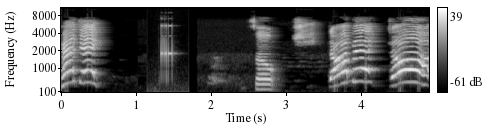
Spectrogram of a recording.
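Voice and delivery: very high, dragged-out, drawn-out yelling scream. Recording at home, the speaker yells at the barking dogs to stop, screaming at them. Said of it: "I'm screaming in the mic".

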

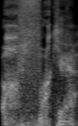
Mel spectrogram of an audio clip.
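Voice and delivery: whispered, breathy grunting mutter under the breath. Teasing another speaker about a bathroom moment: imitating someone grunting under breath. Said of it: "you're just grunting under your breath".

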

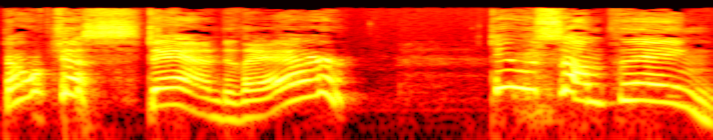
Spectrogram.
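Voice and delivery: very high, very loud, shrill, swooping, riled-up voice. Speaking your thoughts to her during the scene, say this in a worked-up voice. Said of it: "What was that voice?".

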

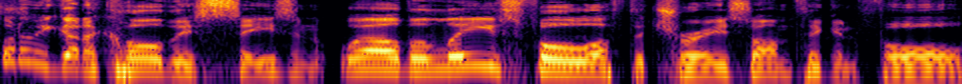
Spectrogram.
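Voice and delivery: very loud, high, put-on Australian accent. Voicing the people being joked about, in a fake Australian accent. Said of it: "It sounded like it was a fake Australian accent".

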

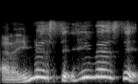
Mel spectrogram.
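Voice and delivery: mock very high, frantic, flipped-out screaming. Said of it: "I remember screaming".

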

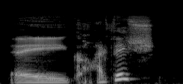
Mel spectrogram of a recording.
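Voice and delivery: blank, flat repetition. A man called only a codfish echoes the word back: echoing blankly. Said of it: "Hook echoed blankly".

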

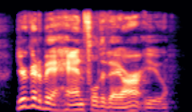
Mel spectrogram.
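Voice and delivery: put-on deadpan, straight-faced delivery. Retelling what mom said after a joke: imitating mom's deadpan line. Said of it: "my mom looks at me with a straight face and she goes".

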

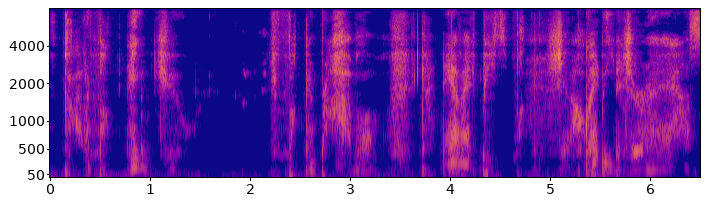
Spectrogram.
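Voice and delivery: furious, seething, very hushed whispered rant. Showing how hard it is to swear at someone intensely while whispering: angry whisper. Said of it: "it's hard to be like super intense if you're whispering".

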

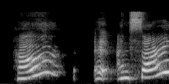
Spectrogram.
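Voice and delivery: mild, high, soft-spoken gentle voice. Retelling how a comedian friend answered a heckler: imitating a friend's soft voice. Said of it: "he has a very soft voice".

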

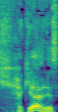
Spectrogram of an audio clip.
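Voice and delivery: mock-excited voice. Retelling a man's reply to a woman who asked about his game, retelling an excited reply. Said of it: "he's all excited about putting his game together".

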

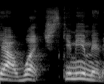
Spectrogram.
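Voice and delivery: very loud, high, fed-up exasperation. A mother retelling how she answered her son while struggling, retelling sounding exasperated. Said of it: "just sounded exasperated".

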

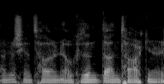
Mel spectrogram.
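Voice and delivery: acted whispering. Retelling what a worker said under her breath: imitating someone whispering. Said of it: "the lady whispered".

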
